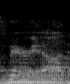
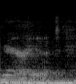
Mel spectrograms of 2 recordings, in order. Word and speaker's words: Marriott: It's the same way with Marriott. It is not Elliot Marriott. It is Elliot Marriott.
